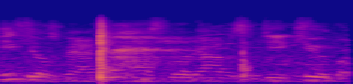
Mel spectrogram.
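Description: A single sharp click about two-thirds of a second in, from a ring binder and its paper being handled.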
